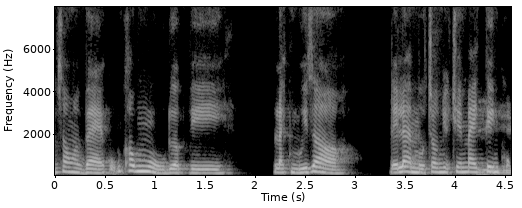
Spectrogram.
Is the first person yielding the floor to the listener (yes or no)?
yes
